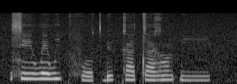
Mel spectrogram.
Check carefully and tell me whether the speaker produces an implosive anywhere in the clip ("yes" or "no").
yes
